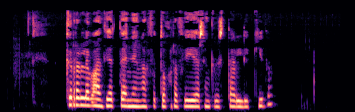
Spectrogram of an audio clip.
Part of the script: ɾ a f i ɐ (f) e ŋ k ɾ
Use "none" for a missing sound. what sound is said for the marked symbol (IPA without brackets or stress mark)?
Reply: s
